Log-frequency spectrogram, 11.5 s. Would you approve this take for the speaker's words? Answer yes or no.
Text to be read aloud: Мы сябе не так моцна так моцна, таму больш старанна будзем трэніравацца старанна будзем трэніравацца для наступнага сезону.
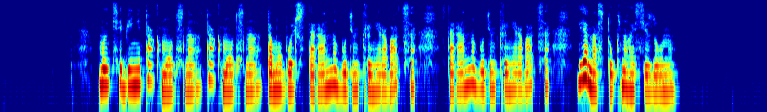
yes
